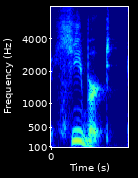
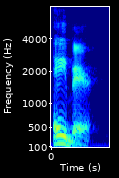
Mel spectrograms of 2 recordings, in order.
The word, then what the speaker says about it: Hebert: transferred to our school, and his last name was in Canada Hebert and that's how he pronounced it. Hebert, H E B E R T. In Louisiana, it's Bear.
